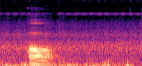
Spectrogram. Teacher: द्विव्रत स्वर, इसमें मुंह पूरा खुलता है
